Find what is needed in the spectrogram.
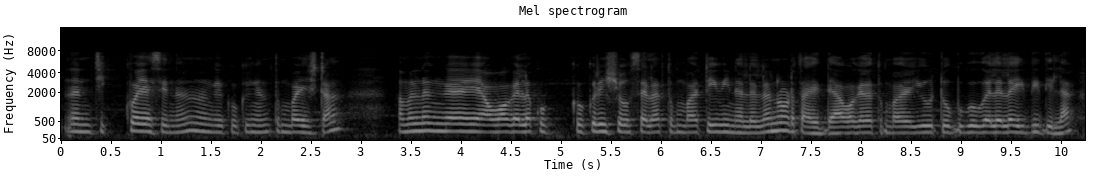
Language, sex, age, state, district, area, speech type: Kannada, female, 45-60, Karnataka, Koppal, urban, spontaneous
